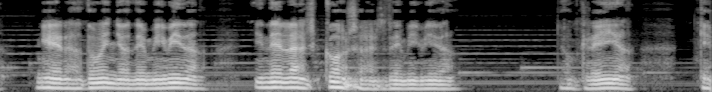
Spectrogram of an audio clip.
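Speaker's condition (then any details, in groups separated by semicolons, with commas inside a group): ALS; late stage, near death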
